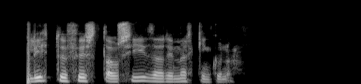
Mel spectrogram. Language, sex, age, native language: Icelandic, male, 60-69, Icelandic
